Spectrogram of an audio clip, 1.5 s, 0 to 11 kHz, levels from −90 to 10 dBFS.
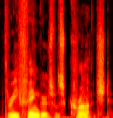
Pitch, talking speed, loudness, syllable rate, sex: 130 Hz, 160 wpm, -18 LUFS, 4.4 syllables/s, male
